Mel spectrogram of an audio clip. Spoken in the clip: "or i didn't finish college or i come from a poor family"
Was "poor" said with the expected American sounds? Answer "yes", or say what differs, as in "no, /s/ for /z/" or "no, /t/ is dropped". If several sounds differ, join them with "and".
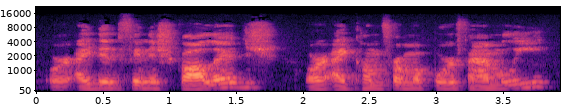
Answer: yes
